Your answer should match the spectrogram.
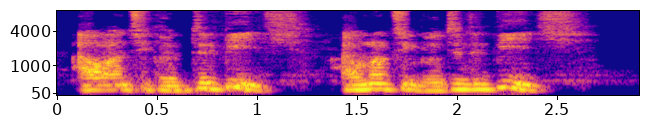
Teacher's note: there's no high pitch coming inside of the sentence. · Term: falling intonation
